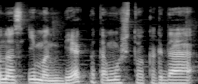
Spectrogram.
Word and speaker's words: Иманбек: Ну, там я, видимо, неоднозначно как-то высказался, плюс ко всему половина комментариев состоит из того, что меня поправляют люди, как правильно говорить, не Иманбек, а Иманбек.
